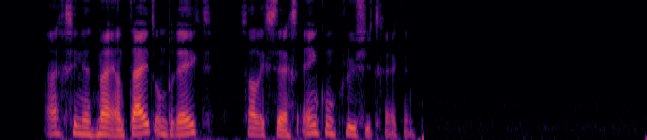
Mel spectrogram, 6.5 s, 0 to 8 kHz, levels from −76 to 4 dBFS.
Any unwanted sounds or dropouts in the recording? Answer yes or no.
no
